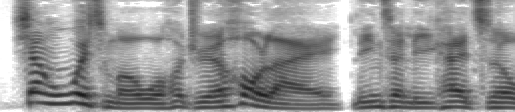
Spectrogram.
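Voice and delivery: ordinary talk, nothing marked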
